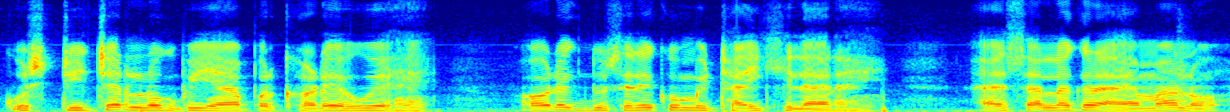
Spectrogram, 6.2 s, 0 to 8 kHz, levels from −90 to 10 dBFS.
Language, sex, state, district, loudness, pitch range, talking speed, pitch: Hindi, male, Odisha, Malkangiri, -15 LUFS, 120-170 Hz, 215 wpm, 150 Hz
